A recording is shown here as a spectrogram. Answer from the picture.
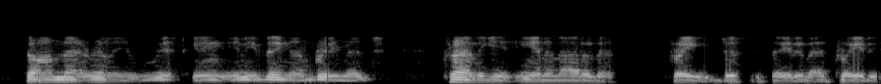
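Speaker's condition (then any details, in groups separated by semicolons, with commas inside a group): Cerebral palsy; wheelchair user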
